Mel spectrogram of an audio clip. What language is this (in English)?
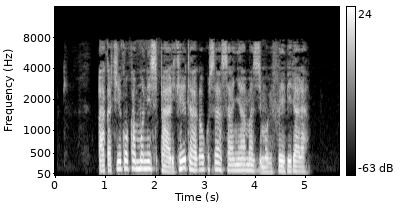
Ganda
